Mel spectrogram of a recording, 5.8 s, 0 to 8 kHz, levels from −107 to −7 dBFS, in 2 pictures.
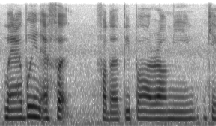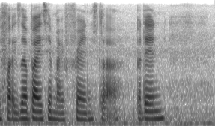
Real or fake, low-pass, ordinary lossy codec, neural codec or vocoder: real; 7.2 kHz; none; none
